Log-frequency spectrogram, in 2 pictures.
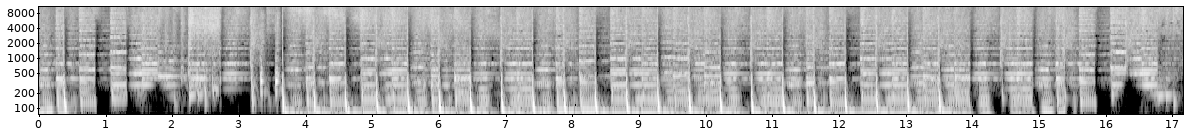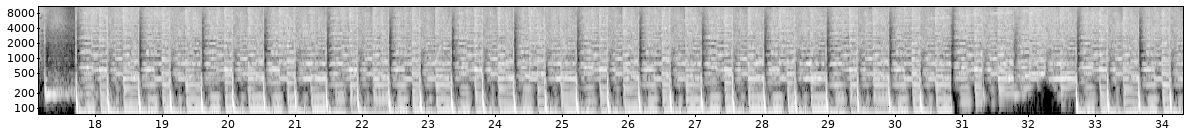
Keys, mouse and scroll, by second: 30.8-31.4 drag, 31.4 middle click, 31.8 middle click, 32.0-32.7 middle drag, 33.2-34.3 middle drag.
